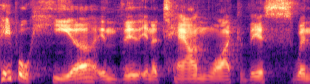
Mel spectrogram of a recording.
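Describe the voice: The speaker is doing plain reading aloud.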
